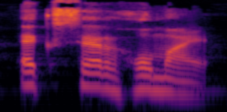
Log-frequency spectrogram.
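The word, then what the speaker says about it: ἔρχομαι: Ada yang bilang er chomai memang tulisannya begitu tapi bacanya homai.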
